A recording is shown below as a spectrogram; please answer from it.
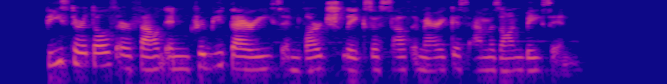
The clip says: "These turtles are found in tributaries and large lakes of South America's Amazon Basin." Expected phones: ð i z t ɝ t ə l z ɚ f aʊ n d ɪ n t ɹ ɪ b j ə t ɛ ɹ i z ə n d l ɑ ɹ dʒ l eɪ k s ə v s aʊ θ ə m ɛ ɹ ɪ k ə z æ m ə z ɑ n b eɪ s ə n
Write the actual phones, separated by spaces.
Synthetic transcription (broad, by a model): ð i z t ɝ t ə l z ɚ f aʊ n d ɪ n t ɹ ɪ b j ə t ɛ ɹ i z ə n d l ɑ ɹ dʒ l eɪ k s ə v s aʊ θ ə m ɛ ɹ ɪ k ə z æ m ə z ɑ n b eɪ s ə n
